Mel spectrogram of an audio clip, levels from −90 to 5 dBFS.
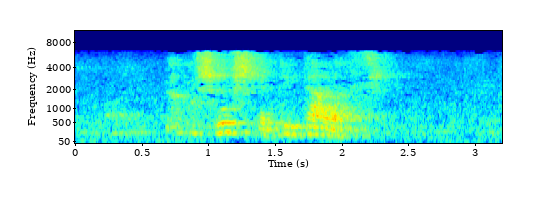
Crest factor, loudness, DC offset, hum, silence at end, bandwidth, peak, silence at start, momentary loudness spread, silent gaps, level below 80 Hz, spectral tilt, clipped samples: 18 dB; -28 LUFS; under 0.1%; none; 0 s; 6.6 kHz; -14 dBFS; 0 s; 18 LU; none; -60 dBFS; -3 dB/octave; under 0.1%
